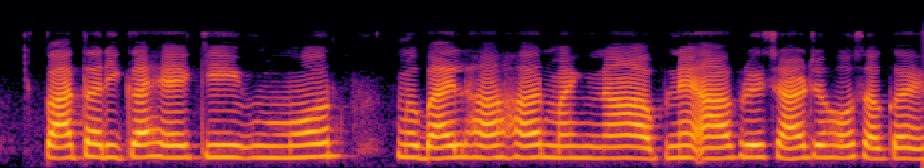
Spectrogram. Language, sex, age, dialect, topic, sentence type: Chhattisgarhi, female, 18-24, Central, banking, question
